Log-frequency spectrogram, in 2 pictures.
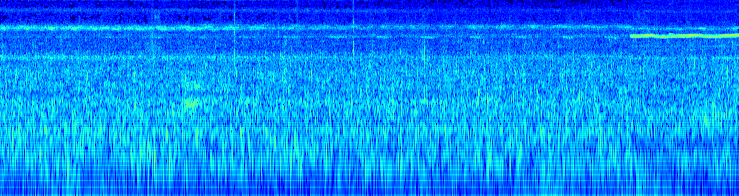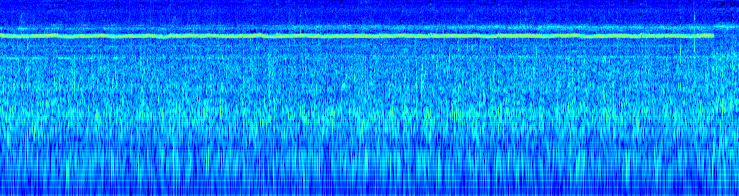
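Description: Shallow rocky forest stream running steadily over stones. A thin, steady high tone joins about twelve seconds in and stops shortly before the end.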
